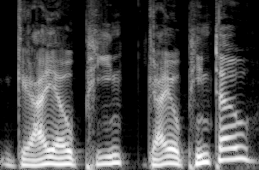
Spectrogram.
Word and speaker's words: Gallo Pinto: Yeah, I think you say that they have the healthiest breakfast in the world, something called, I hope I have this pronounced right, Gallo Pinto? – That's right.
